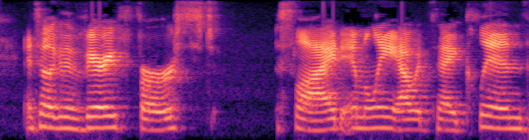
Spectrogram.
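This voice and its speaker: A woman's bright, sharp tone in a Southern US accent at a moderate pace. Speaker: social media marketing coach. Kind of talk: live webinar training. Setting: YouTube livestream. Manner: casual, filler-heavy.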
